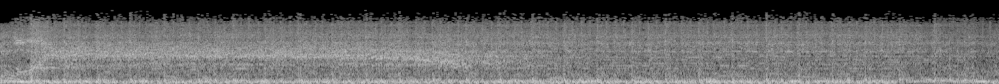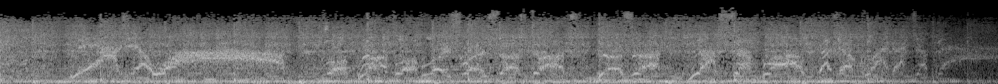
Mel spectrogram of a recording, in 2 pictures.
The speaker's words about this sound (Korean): 이거는 최근 노래잖아요.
